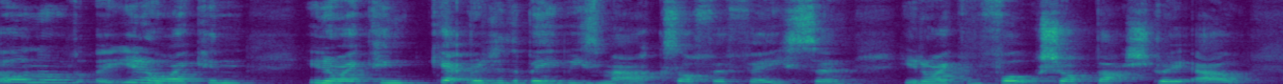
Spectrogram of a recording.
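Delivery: pushy, overbearing, insistent saleswoman tone. Retelling how a photo seller at a supermarket pressed her: imitating a pushy saleswoman. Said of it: "she was a bit pushy".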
